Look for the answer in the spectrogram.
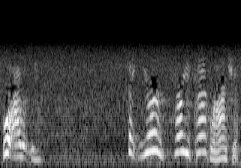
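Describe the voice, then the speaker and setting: A man's voice: extremely high pitch, big pitch swings, normal speed, a little hiss or hum. An actor voicing a gawky, eager teenage boy in a 1950s radio sitcom. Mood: bewildered, earnest. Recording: narrow, tinny old radio recording.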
